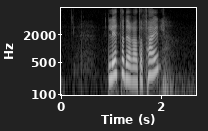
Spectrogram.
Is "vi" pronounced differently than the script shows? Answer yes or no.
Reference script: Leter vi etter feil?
yes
